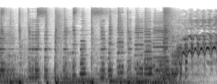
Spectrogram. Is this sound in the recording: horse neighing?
yes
